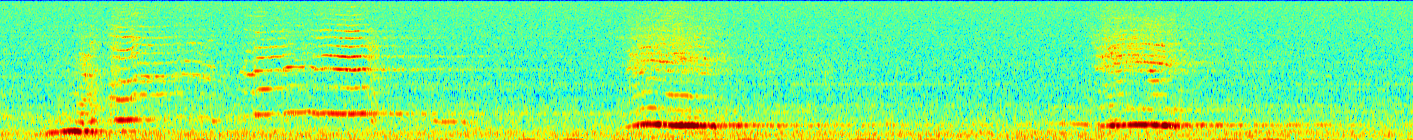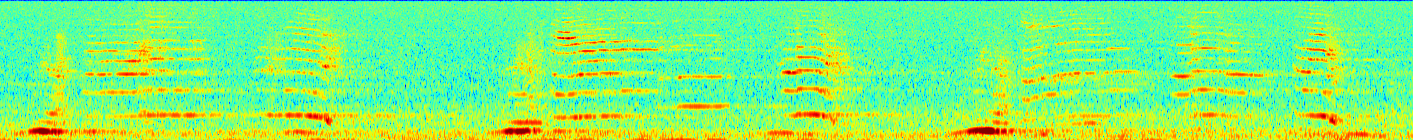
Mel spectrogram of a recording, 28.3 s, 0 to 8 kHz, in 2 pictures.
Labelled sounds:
0.0	3.7	humpback whale, 0.80 to 5.8 kHz
6.4	7.0	humpback whale, 0.90 to 2.1 kHz
11.2	11.8	humpback whale, 1.3 to 3.1 kHz
14.9	16.2	humpback whale, 0.96 to 5.0 kHz
16.9	17.5	humpback whale, 0.90 to 6.0 kHz
19.2	22.7	humpback whale, 0.86 to 5.2 kHz
24.3	25.5	humpback whale, 0.80 to 5.8 kHz
25.8	27.6	humpback whale, 0.90 to 6.0 kHz

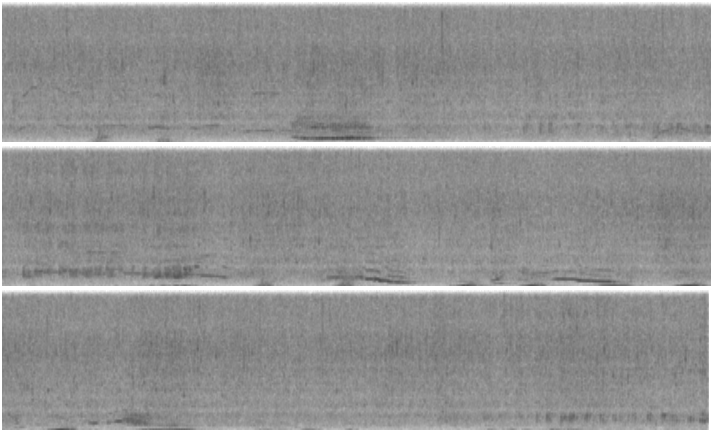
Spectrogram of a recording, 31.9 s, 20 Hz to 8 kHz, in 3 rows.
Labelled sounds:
2.2	2.5	humpback whale, 0.81 to 0.97 kHz
4.7	5.0	humpback whale, 0.81 to 1.0 kHz
11.2	12.2	humpback whale, 0.78 to 2.1 kHz
16.0	16.4	humpback whale, 0.81 to 1.2 kHz
19.6	19.8	humpback whale, 0.94 to 1.0 kHz
23.1	23.5	humpback whale, 0.78 to 1.0 kHz

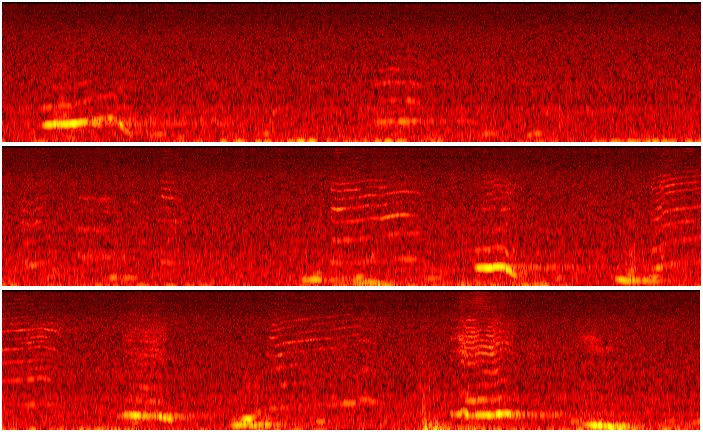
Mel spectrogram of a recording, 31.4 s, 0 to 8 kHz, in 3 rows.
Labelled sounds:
1.4	1.8	humpback whale, 0.90 to 1.1 kHz
5.6	6.3	humpback whale, 0.80 to 1.9 kHz
11.6	12.2	humpback whale, 2.3 to 2.6 kHz
12.8	13.1	humpback whale, 2.5 to 2.7 kHz
15.4	16.8	humpback whale, 0.90 to 3.8 kHz
17.6	18.1	humpback whale, 0.80 to 3.8 kHz
20.2	21.9	humpback whale, 0.96 to 6.0 kHz
23.0	23.3	humpback whale, 1.8 to 1.9 kHz
25.0	26.4	humpback whale, 1.8 to 4.7 kHz
27.7	28.6	humpback whale, 1.2 to 5.6 kHz
29.6	29.9	humpback whale, 2.6 to 2.8 kHz

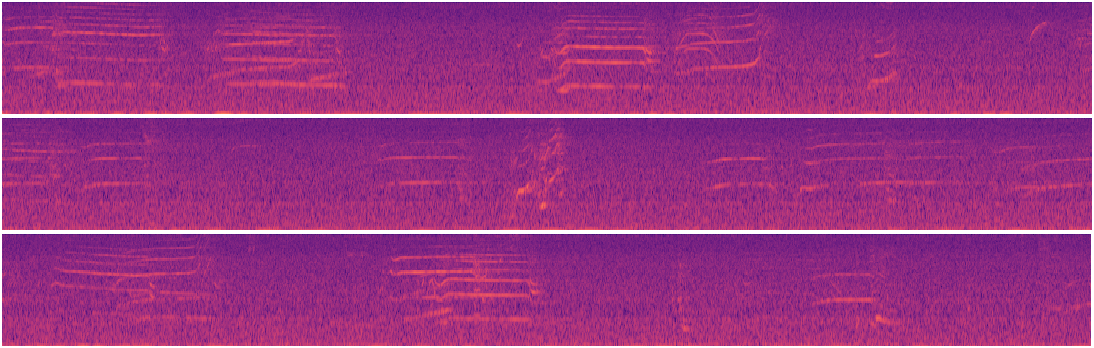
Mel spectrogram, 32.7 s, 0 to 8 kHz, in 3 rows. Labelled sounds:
0.0	3.4	killer whale, northern resident, A clan, AB subclan, 0.80 to 7.7 kHz
5.3	7.6	killer whale, northern resident, A clan, AB subclan, 0.83 to 6.0 kHz
8.7	9.0	killer whale, northern resident, A clan, AB subclan, 0.80 to 1.2 kHz
10.3	13.5	killer whale, northern resident, A clan, AB subclan, 1.1 to 6.6 kHz
14.6	16.6	killer whale, northern resident, A clan, AB subclan, 0.83 to 4.1 kHz
17.9	18.6	killer whale, northern resident, A clan, AB subclan, 1.1 to 2.7 kHz
18.8	20.3	killer whale, northern resident, A clan, AB subclan, 0.93 to 5.2 kHz
20.8	21.9	killer whale, northern resident, A clan, AB subclan, 0.90 to 5.0 kHz
22.3	23.8	killer whale, northern resident, A clan, AB subclan, 1.2 to 7.0 kHz
25.6	27.1	killer whale, northern resident, A clan, AB subclan, 0.80 to 5.2 kHz
29.9	30.5	killer whale, northern resident, A clan, AB subclan, 1.2 to 2.7 kHz
32.4	32.6	killer whale, northern resident, A clan, AB subclan, 0.90 to 1.2 kHz

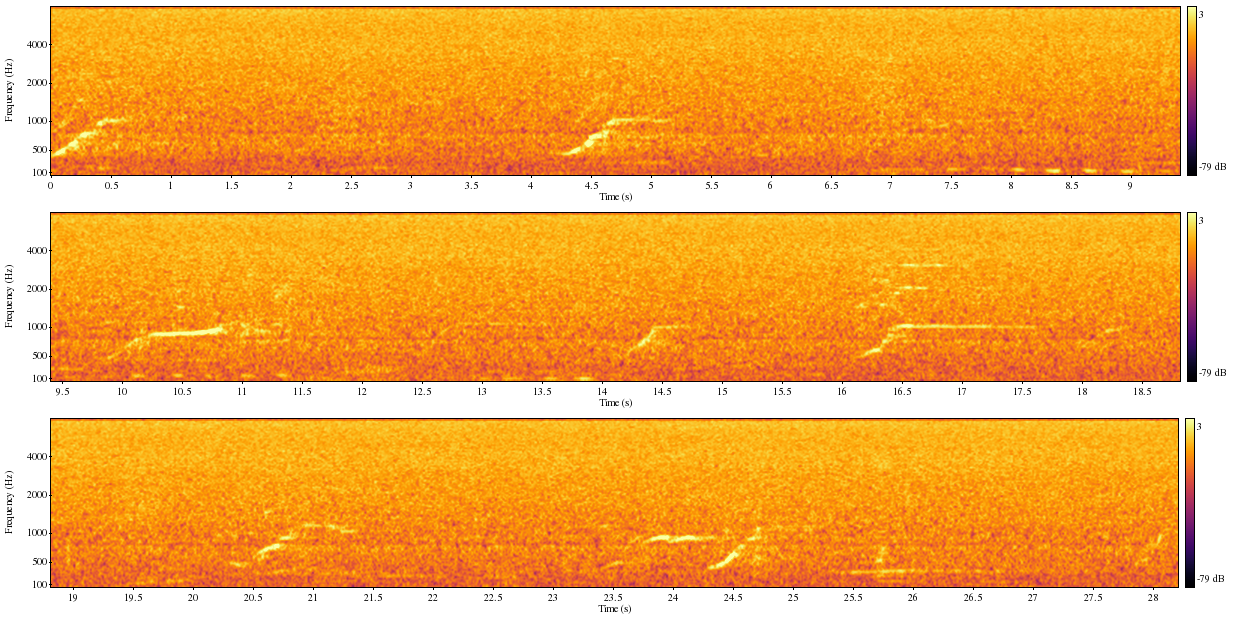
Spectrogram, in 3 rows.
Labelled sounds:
0.2	0.7	humpback whale, 0.80 to 1.1 kHz
4.5	4.9	humpback whale, 0.80 to 1.1 kHz
10.1	11.0	humpback whale, 0.80 to 1.1 kHz
14.3	14.7	humpback whale, 0.80 to 1.1 kHz
16.3	16.9	humpback whale, 0.80 to 3.1 kHz
20.6	21.4	humpback whale, 0.80 to 1.2 kHz
23.6	24.2	humpback whale, 0.80 to 1.0 kHz

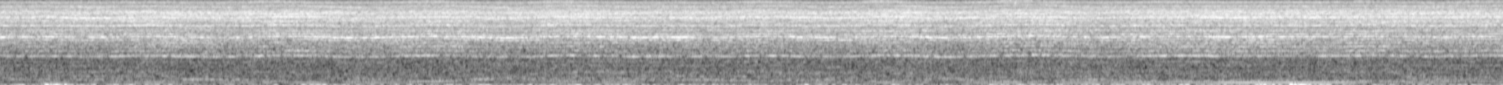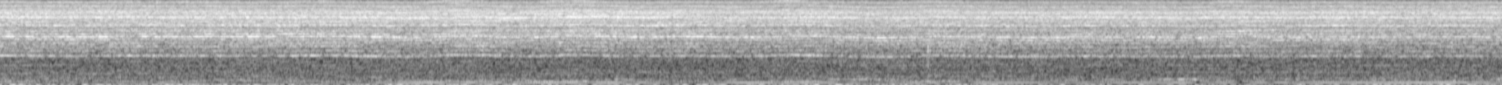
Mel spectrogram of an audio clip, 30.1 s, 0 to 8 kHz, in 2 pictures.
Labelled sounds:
4.1	4.6	vessel noise, 1.1 to 3.7 kHz
5.4	5.9	vessel noise, 1.3 to 4.3 kHz
27.2	27.6	vessel noise, 1.5 to 4.3 kHz

